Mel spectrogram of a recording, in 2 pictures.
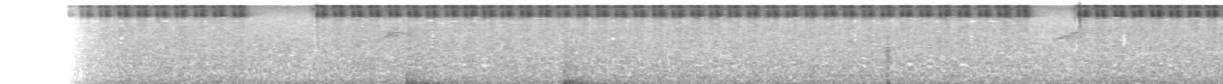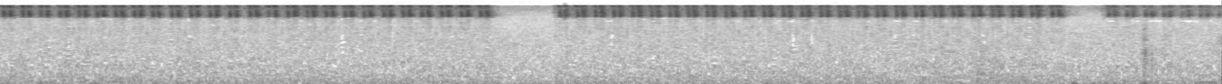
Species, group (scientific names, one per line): Tettigonia viridissima
Orthoptera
